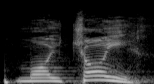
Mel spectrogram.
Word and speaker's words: moichoi: Adulterio, eh, diga conmigo, moichoi, moichoi, como muchoi, así como muchoi, moichoi, así se pronuncia muchoi.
